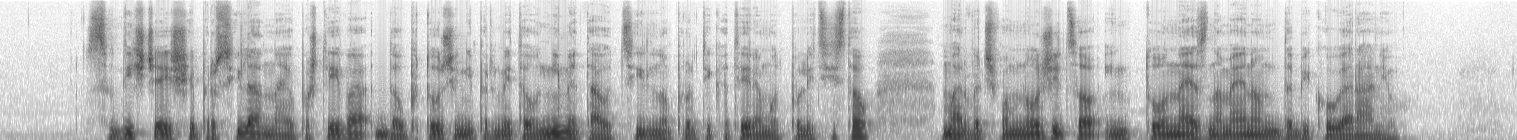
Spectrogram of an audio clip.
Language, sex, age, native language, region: Slovenian, male, 12-17, Slovenian, Central Slovenia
